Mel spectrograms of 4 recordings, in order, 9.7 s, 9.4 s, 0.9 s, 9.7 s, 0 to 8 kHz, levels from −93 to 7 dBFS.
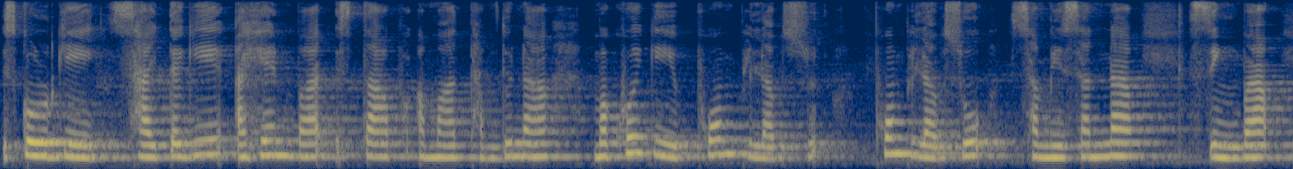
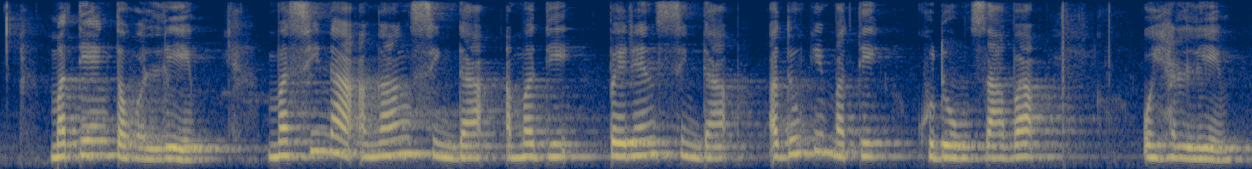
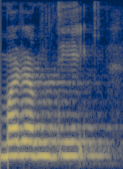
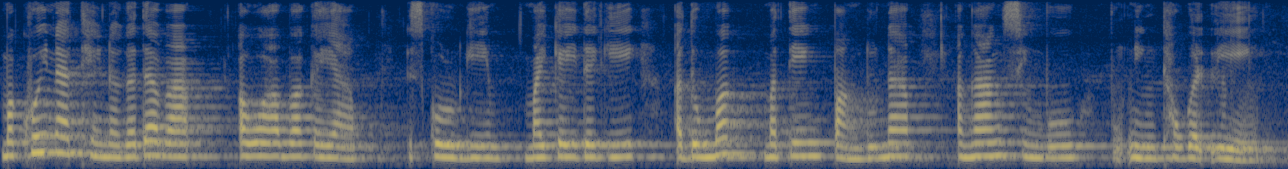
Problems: background sounds at intervals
